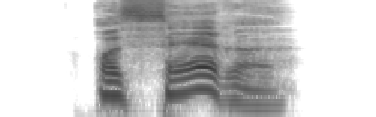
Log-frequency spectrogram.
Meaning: inflection of ossär: 1. strong/mixed nominative/accusative feminine singular 2. strong nominative/accusative plural 3. weak nominative all-gender singular 4. weak accusative feminine/neuter singular
- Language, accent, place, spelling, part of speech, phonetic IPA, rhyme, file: German, Germany, Berlin, ossäre, adjective, [ɔˈsɛːʁə], -ɛːʁə, De-ossäre.ogg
